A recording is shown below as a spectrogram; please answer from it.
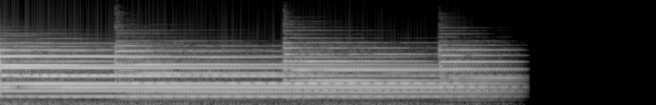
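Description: Bells struck about once a second, each strike ringing on over the last, then cut off suddenly about three and a half seconds in.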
